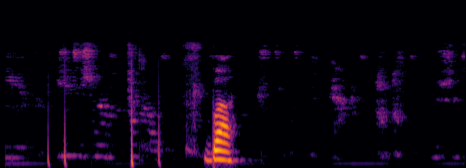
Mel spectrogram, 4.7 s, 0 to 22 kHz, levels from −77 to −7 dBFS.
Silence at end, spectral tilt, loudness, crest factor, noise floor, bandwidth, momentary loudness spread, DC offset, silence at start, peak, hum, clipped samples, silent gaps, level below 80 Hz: 0.15 s; -4.5 dB/octave; -28 LUFS; 28 dB; -61 dBFS; 8.2 kHz; 29 LU; under 0.1%; 0.6 s; -6 dBFS; none; under 0.1%; none; -64 dBFS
